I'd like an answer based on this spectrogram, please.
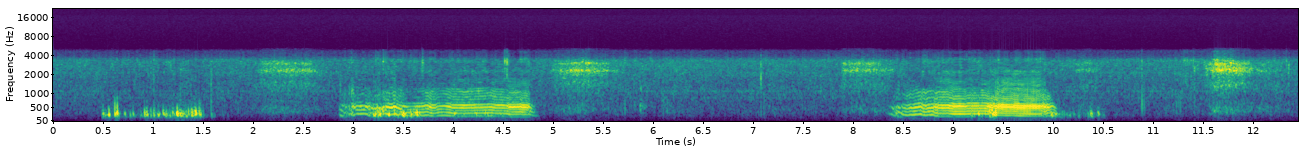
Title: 5 month old Shi Tzu snoring while he sleeps.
